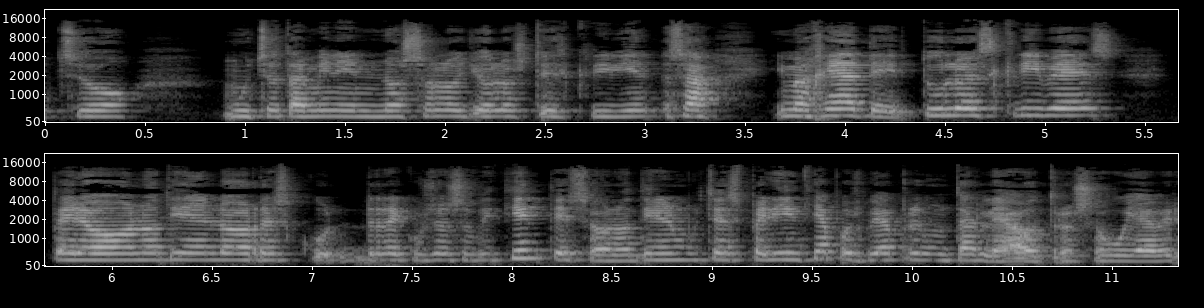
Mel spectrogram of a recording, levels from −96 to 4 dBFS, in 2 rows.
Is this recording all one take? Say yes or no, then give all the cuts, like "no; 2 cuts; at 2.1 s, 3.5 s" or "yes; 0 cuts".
yes; 0 cuts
